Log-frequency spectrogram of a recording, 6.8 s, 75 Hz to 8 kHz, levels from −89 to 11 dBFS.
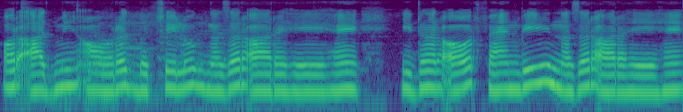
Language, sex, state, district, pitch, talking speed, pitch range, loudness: Hindi, female, Goa, North and South Goa, 190 Hz, 150 wpm, 180-210 Hz, -21 LUFS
